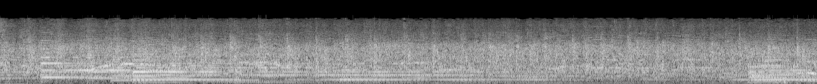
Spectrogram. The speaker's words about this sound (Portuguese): Aplauda Jesus.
